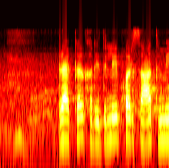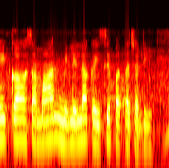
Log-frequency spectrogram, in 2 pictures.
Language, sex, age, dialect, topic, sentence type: Bhojpuri, female, 25-30, Western, agriculture, question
